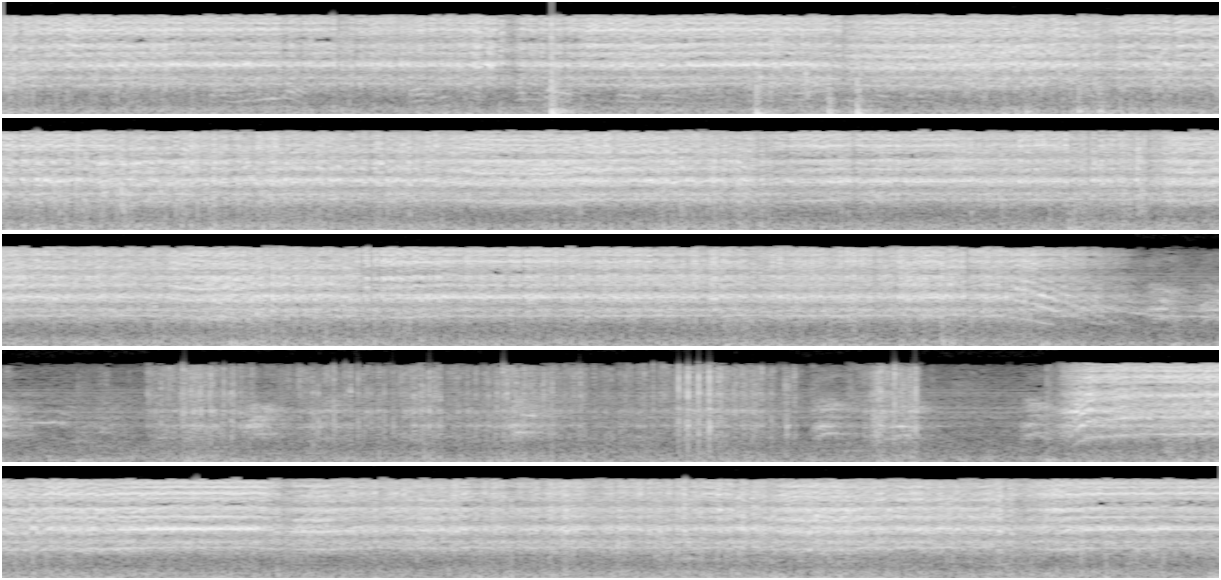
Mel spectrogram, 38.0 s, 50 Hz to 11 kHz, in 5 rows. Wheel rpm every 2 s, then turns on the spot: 220, 230, 220, 210, 220, 220, 230, 230, 230, 230, 210, 10, 20, 20, 30, 210, 230, 230, 220.
24-28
